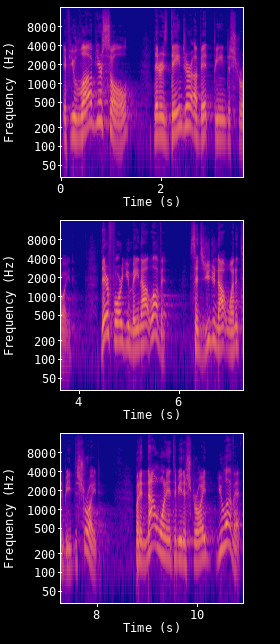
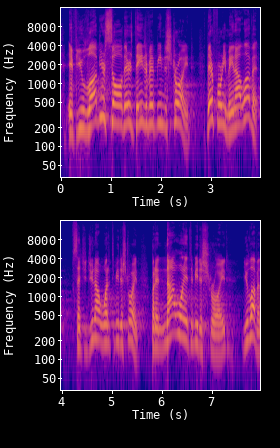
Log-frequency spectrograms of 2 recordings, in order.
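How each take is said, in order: First: Slow, careful quote reading for a confused audience. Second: Brisk, emphatic rereading of the quote; quicker reread. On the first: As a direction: read slowly, pausing between phrases. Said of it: "I'm gonna read it slow". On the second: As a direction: read it through quickly, pitched up at the start. Repeats the confusing quote faster. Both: Real, not acted.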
